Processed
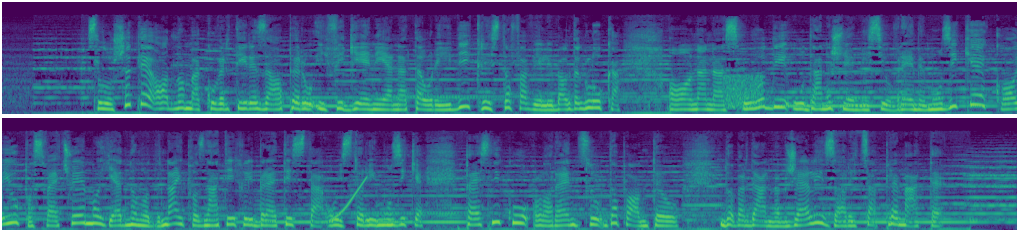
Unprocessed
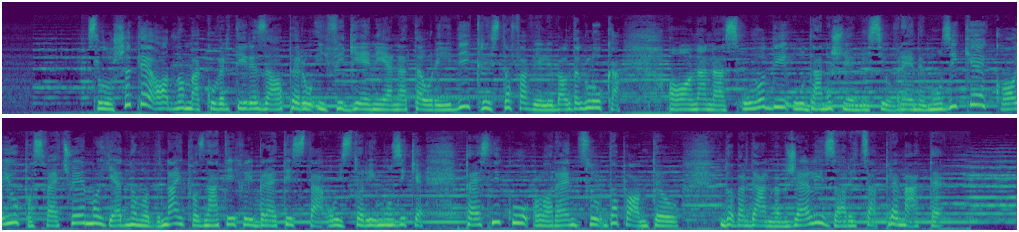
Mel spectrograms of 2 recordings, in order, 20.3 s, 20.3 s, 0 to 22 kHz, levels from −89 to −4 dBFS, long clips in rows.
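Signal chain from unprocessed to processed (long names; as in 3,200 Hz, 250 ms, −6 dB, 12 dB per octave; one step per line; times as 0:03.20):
sound drawn into the spectrogram noise, 0:07.20–0:07.61, 220–1,500 Hz −33 dBFS
dynamic equaliser 1,200 Hz, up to −6 dB, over −44 dBFS, Q 1
sound drawn into the spectrogram rise, 0:13.38–0:13.80, 280–2,600 Hz −36 dBFS
level +3 dB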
